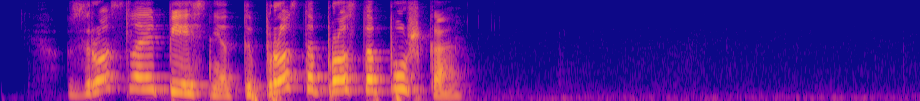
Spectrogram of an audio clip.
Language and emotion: Russian, positive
